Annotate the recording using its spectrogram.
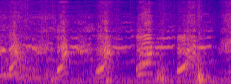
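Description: A person laughing in short snickering bursts, about three a second, each rising in pitch.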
